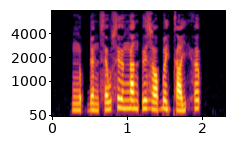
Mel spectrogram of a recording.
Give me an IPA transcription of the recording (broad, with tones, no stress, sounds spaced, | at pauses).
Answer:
ŋ ə˨˩ p̚ ɗ ə˨˩ n s ə˨˦ w s ɨ˧ ə̯ ŋ a˧ n ʔ ɨ˧ z ɔ˨˦ ɓ ə˧ j k a˨˦ j h ə˦˥ p̚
